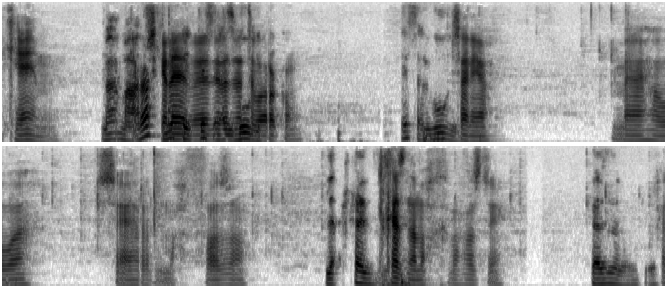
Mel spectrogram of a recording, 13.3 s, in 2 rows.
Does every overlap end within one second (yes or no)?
no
